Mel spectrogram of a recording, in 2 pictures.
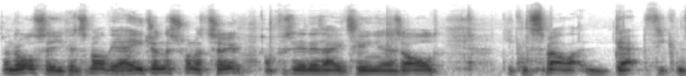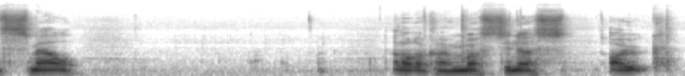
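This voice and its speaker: A man hosting a casual whisky review video, talking in a relaxed, chatty way with lots of ums and kinds of. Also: medium pitch, moderate pace, long pauses.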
